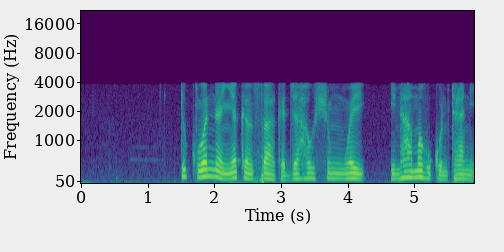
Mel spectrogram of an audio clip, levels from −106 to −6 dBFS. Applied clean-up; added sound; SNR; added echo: none; none; none; none.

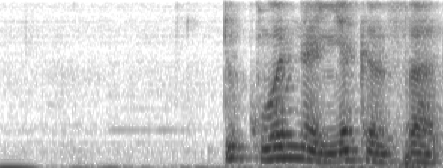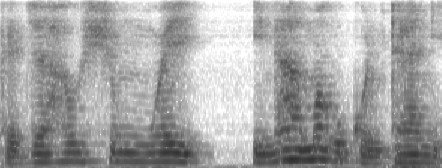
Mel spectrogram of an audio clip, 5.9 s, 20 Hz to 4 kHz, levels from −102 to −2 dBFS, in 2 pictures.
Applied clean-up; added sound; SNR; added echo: none; none; none; reverberation time 0.3 s.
